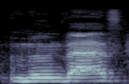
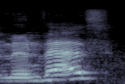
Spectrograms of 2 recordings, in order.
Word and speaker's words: Moonves: Julie Chen Moonves. Outside, I always say Moonves, and I know that's not right. I can't pronounce.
